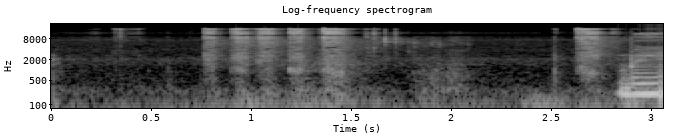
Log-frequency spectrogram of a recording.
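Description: A nail file rasps back and forth against a nail.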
